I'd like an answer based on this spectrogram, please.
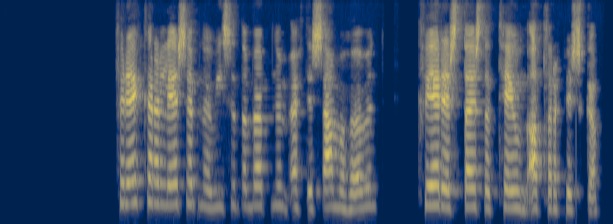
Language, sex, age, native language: Icelandic, female, 40-49, Icelandic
